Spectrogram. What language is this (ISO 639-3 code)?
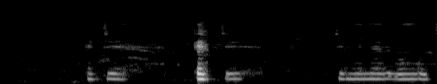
ben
